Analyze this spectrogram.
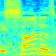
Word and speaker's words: sauna: How many saunas got brought here? Or sauna. It's a sauna. A sauna? Sauna. It's a sauna. It's a sauna. But how they pronounce it in Finland.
